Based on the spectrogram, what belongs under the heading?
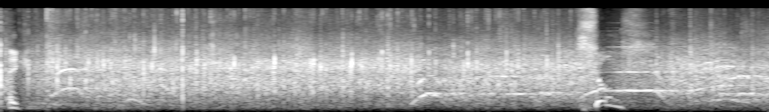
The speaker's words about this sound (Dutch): Ik heb nog nooit applaus gehad. Mensen die applaus geven. Fantastisch.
